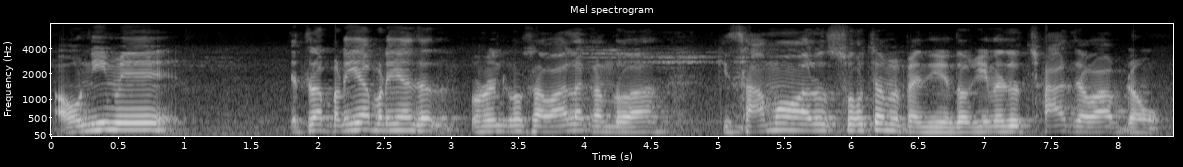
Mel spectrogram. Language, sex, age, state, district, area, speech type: Sindhi, male, 45-60, Uttar Pradesh, Lucknow, urban, spontaneous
